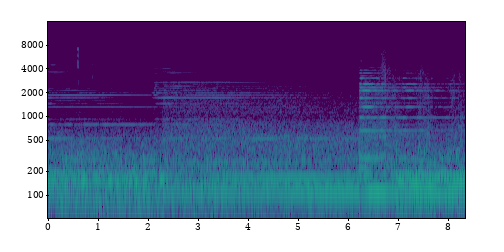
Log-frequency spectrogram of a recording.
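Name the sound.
bells clanging in Tainted Grail: The Fall of Avalon video game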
